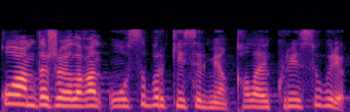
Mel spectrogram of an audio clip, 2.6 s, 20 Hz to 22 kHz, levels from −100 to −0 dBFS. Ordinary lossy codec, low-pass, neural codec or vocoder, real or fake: none; 7.2 kHz; none; real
